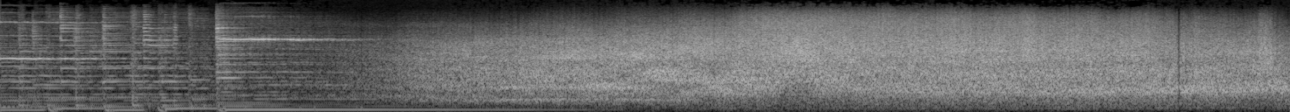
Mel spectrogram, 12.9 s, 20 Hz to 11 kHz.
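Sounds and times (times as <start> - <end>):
music: 0.0 - 3.8
loud steady rushing noise: 3.0 - 12.9.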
